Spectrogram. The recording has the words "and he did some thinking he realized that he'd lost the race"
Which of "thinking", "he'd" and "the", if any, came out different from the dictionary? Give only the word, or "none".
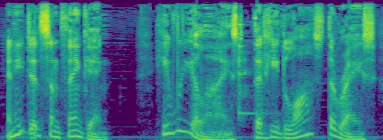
none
